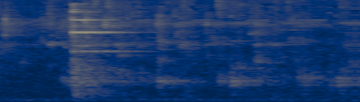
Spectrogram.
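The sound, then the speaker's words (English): White wine from a bottle is poured into a glass at a kitchen counter, a soft clink followed by several quiet, gurgling glugs of liquid at a steady rhythm, with no voices. “She extracts a bottle of white wine from the fridge, then carries it and the glass over to the kitchen counter and pours a glass of wine.”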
